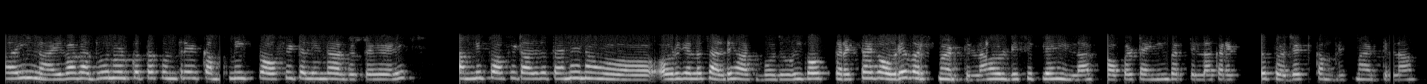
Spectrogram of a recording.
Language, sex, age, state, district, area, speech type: Kannada, female, 18-30, Karnataka, Bidar, urban, conversation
